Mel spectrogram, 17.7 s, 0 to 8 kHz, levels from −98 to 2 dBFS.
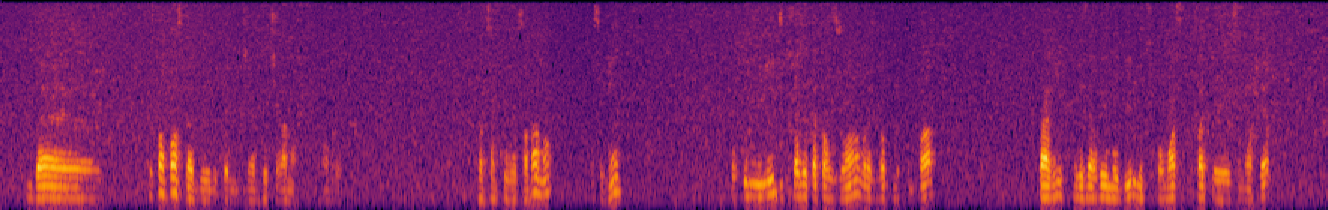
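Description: A speech recording that's run through a call's noise suppressor, and you can hear it working hard the whole way: the background, which sits only about 12 dB under the voice, gets pulled down by roughly 21 dB in the gaps and then swells back under each phrase. That pumping of the room noise is the classic noise suppressor artifact. The leftover noise rises and sinks rather than sitting still, because the suppressor is gating bands frame by frame against a fairly loud noise floor. On top of that there's speech cut by the noise suppressor, where it mistakes quiet bits of the talker for noise and ducks them along with the background, by about 16 to 21 dB at the worst points. It happens at 0.35–0.48 s, 1.2–1.36 s, 1.95–4.54 s, 6.36–7.34 s, 7.88–8.13 s, 9.74–12.45 s and 13.85–16.92 s. The short ones near the start each swallow a fraction of a second. The long stretches lose something like a second or more of softer material in total, so word endings and gentle consonants come out faint or just vanish. 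The top end stops around 8 kHz, which is the call's mic chain doing its usual band-limiting.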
